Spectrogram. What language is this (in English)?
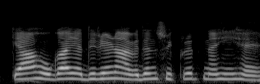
Hindi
